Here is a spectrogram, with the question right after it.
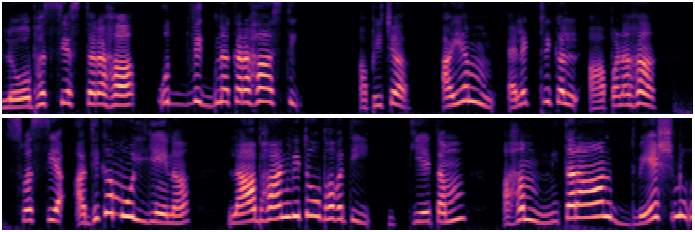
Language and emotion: Sanskrit, disgusted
